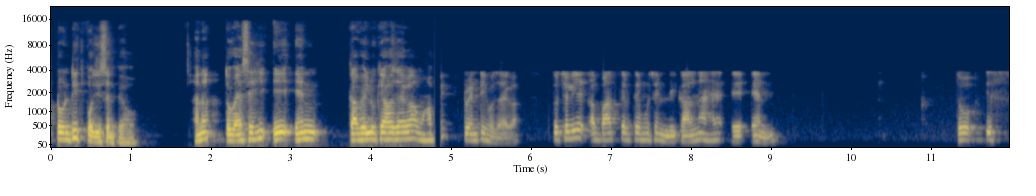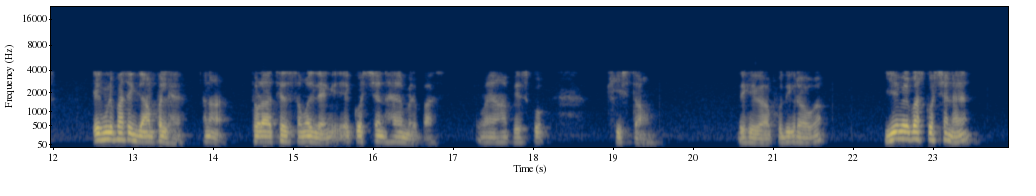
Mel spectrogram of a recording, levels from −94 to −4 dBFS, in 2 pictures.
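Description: From 4.79 s, after an 80 ms gap, the sound turns dull and about 10 dB quieter, with nothing above 3.8 kHz, likely because the input switched to a poorer device.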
